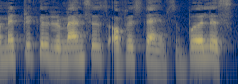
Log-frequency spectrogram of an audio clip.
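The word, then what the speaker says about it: burlesque: romances of his times burlesk b e bu r l e s q u e burlesk shazza employed three principal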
